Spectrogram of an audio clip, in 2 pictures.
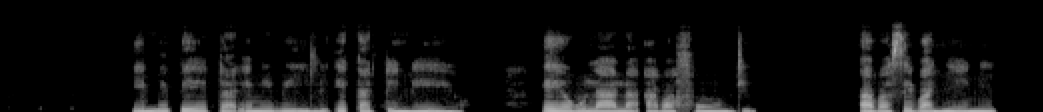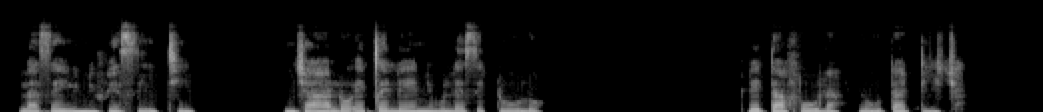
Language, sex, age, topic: North Ndebele, male, 25-35, education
